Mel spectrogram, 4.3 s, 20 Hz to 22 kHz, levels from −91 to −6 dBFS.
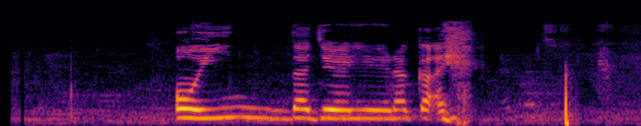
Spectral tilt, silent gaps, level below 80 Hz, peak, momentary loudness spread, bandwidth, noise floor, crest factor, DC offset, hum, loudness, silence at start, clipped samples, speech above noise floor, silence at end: -6 dB/octave; none; -56 dBFS; -6 dBFS; 10 LU; 11 kHz; -55 dBFS; 22 dB; under 0.1%; none; -27 LUFS; 1.15 s; under 0.1%; 29 dB; 0.45 s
